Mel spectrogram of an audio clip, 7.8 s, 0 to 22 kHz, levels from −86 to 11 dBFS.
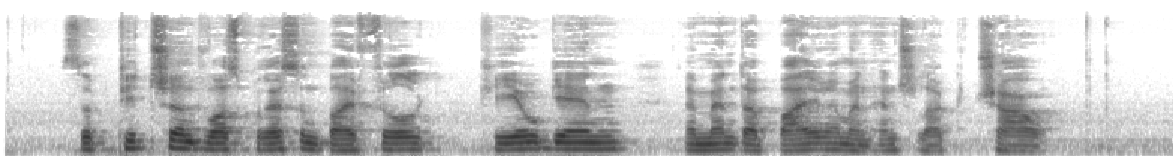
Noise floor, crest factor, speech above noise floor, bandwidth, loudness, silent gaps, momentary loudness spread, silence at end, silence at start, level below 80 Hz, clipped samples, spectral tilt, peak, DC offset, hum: -49 dBFS; 16 dB; 31 dB; 16 kHz; -19 LUFS; none; 12 LU; 0.85 s; 0.45 s; -54 dBFS; under 0.1%; -5.5 dB/octave; -2 dBFS; under 0.1%; none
